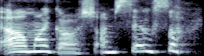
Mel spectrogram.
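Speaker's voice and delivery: usual speaking voice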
